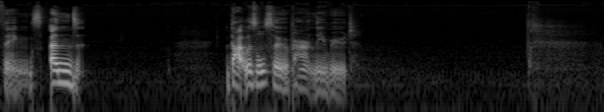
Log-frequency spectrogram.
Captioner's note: sighs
